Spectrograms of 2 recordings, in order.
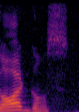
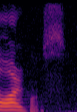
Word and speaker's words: órgãos: correto caráter intransferível e órgãos tem sua sílaba tônica na penúltima sílaba são paroxítonas observação Poderia gerar dúvida a palavra órgãos mas ela não termina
